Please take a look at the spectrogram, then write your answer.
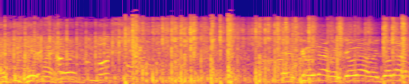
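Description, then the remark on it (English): Rapid bursts of gunfire from multiple weapons crackle and overlap, loud, while Las Vegas Police Department officers shout urgently over the shooting. “There's gunshots coming from over there!”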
